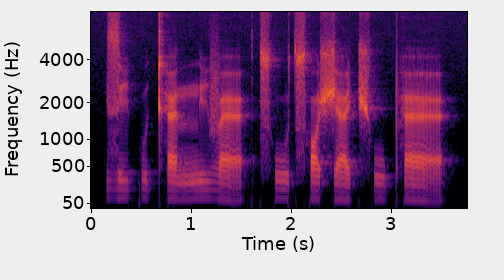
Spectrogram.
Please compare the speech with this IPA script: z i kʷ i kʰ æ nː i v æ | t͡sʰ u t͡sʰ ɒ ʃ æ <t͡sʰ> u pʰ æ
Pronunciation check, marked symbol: incorrect: t͡ʃʰ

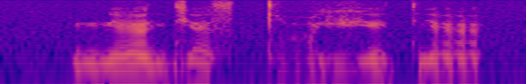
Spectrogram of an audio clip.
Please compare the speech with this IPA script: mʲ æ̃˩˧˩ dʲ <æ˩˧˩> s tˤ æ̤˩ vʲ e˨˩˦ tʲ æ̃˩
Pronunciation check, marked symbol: correct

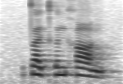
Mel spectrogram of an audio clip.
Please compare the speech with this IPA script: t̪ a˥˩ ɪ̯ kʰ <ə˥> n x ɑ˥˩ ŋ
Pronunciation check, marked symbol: correct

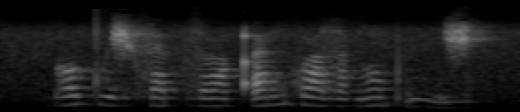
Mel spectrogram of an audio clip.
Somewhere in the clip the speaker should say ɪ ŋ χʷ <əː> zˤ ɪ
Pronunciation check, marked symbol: correct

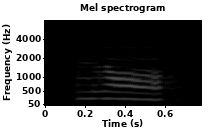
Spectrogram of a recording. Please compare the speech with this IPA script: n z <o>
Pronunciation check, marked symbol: incorrect: õ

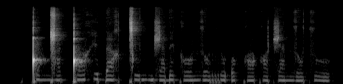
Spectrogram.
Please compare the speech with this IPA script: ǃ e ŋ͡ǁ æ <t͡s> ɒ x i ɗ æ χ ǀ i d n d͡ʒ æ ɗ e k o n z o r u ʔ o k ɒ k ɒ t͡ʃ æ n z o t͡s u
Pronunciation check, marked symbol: incorrect: ǃ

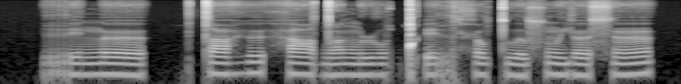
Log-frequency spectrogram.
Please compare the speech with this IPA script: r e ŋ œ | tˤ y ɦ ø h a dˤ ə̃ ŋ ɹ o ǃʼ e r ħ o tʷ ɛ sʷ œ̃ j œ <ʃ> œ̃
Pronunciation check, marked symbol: incorrect: s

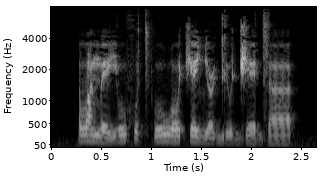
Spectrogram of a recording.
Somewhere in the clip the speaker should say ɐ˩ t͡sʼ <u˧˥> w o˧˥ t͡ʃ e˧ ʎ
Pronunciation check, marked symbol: correct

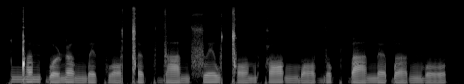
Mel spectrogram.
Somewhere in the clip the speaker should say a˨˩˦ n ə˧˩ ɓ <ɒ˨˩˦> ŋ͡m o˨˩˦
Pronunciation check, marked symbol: incorrect: ʌ˨˩˦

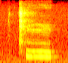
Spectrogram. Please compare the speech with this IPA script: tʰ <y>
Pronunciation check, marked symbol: correct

